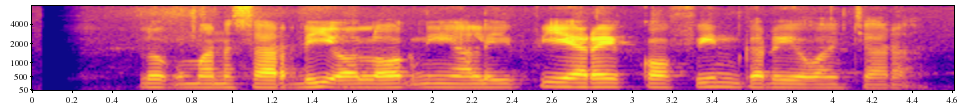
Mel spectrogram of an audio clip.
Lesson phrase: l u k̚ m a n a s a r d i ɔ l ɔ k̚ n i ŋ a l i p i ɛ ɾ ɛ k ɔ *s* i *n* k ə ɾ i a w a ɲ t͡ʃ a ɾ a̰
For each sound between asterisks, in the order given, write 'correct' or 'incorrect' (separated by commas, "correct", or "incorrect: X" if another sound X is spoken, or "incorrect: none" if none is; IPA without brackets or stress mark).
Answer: incorrect: f, correct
